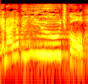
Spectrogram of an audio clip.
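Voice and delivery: "huge" stretched out high; stress on huge. Shown as a demonstration. Excited demo of sales script.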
